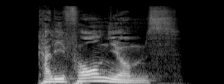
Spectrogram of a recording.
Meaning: genitive singular of Californium
- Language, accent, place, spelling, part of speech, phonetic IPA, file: German, Germany, Berlin, Californiums, noun, [kaliˈfɔʁni̯ʊms], De-Californiums.ogg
